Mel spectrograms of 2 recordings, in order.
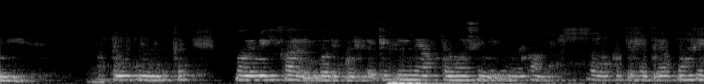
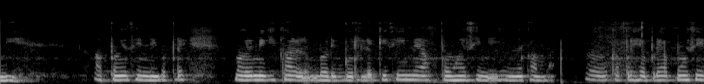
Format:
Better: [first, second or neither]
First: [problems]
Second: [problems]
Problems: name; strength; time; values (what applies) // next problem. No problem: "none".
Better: second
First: noise reduction (neural separator model SepFormer DNS4)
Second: none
